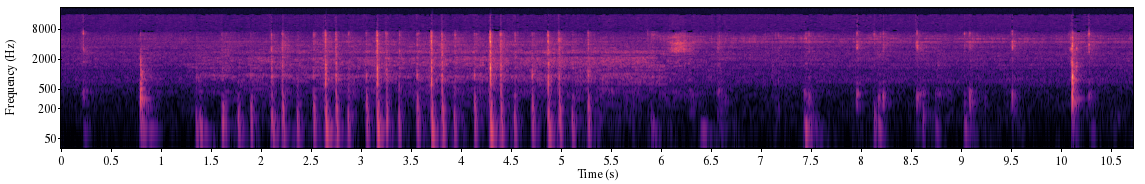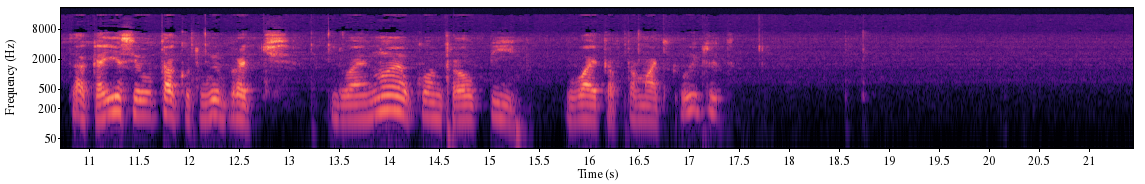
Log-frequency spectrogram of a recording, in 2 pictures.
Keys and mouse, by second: 1.7 ctrl+z, 2.3 ctrl+z, 3.5 ctrl+z, 5.1 ctrl+z, 7.5 middle click, 8.3 shift+middle click, 9.1 middle click, 10.1 click, 12.1 shift+click, 13.3 shift+click, 14.6 ctrl+p, 18.7 click.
